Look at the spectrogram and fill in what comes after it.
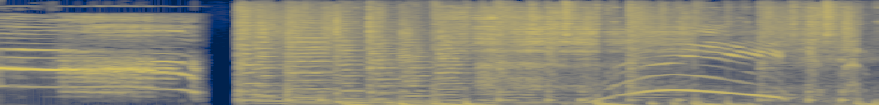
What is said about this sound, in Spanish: Amárrele el pescuezo a ese gallo.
